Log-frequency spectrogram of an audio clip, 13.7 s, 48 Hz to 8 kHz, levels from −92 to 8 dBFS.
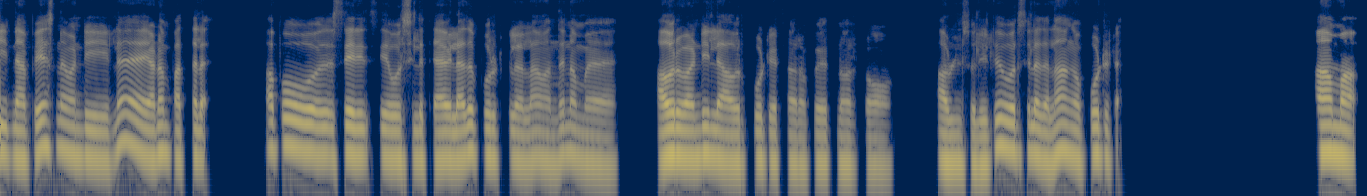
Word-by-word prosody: நான் 130 -1 +1
பேசுன 170 0 +1
வண்டில 135 +2 -1 0.3
இடம் 150 +1 0
பத்தல. 130 +1 -2 0.7
அப்போ 175 +3 -1 0.5
சரி 145 -2 +4
சரி, 140 -1 -3
ஒரு 130 -1 0
சில 130 0 -2
தேவையில்லாத 130 +3 +3
பொருட்கள் 130 -1 -2
எல்லாம் 125 +1 -3
வந்து 120 +4 -4
நம்ம 130 -3 -4 0.8
அவரு 140 +1 +8
வண்டில 135 +1 +2
அவரு 120 -1 0
போட்டு 125 -1 -3
எட்டுன்னு 115 -1 -6
வரப்போ 110 +2 -7
எட்டுன்னு 115 -1 -6
வரட்டும், 110 -1 -7 0.5
அப்டின்னு 115 -1 -1
சொல்லிட்டு 115 +7 -1
ஒரு 150 - +1
சிலதெல்லாம் 145 +1 +1
அங்க 135 -3 0
போட்டுட்டேன். 140 -3 -3 2.1
ஆமா. 145 -3 +5
130 Hz, 130 wpm, -24 LUFS, 120-140 Hz, 2.1 s, அவரு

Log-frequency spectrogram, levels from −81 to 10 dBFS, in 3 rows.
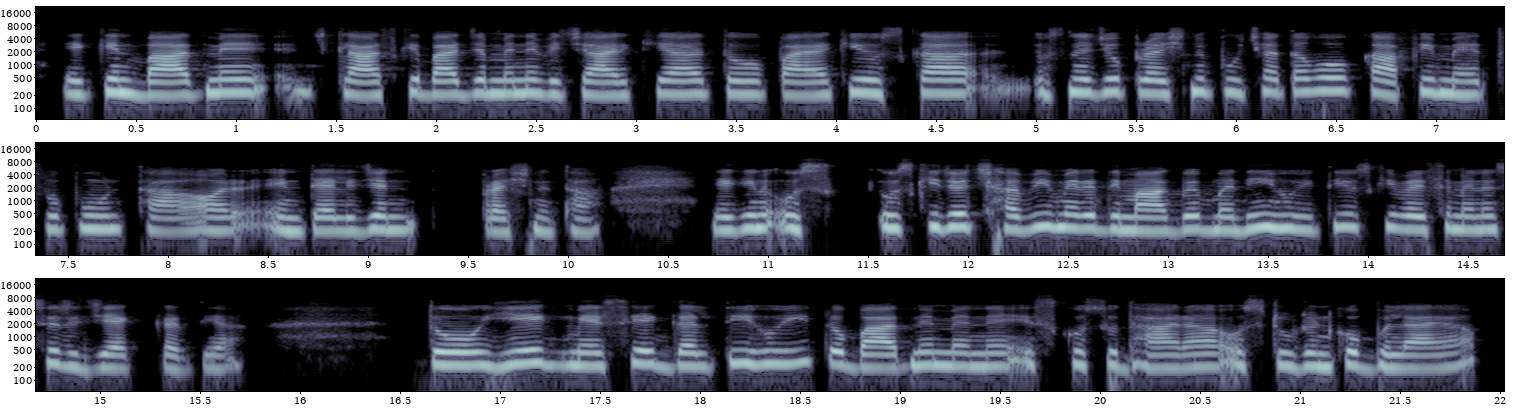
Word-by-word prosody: लेकिन 215 +1 +2
बाद 200 0 +5
में 230 +2 +2
ज 240 -3 -10
क्लास 200 -2 +2
के 235 - 0
बाद 210 -1 +2
जब 220 +1 0
मैंने 220 +1 +2
विचार 200 -2 0
किया 215 -1 0
तो 210 -1 -1
पाया 200 -1 +1
की 235 -1 +1
उसका 225 +1 +1 0.5
उसने 230 +3 0
जो 240 - +2
प्रश्न 225 +1 -1
पूछा 235 0 -3
था - - +1
वो 250 +1 +2
काफ़ी 225 +2 +1
महत्वपूर्ण 225 +1 -1
था 200 -2 -1 0.2
और 205 0 0
इंटेलिजेंट 215 -3 0 0.3
प्रश्न 195 +1 -3
था। 190 0 -6 0.6
लेकिन 230 +3 +3
उस 230 -5 0 0.3
उसकी 245 +2 +2
जो 250 +1 +6
छवि 230 +3 +1
मेरे 230 -1 +3
दिमाग 210 -2 +3
में 220 -1 +2
बनी 215 +3 +2
हुई 230 -2 +2
थी 250 0 0
उसकी 245 0 -5
वजह 225 -1 +3
से 235 - -2
मैंने 220 0 0
उसे 230 +2 -1
रिजेक्ट 190 0 -3
कर 185 -2 -2
दिया। 185 +4 -9 1.0
तो 220 -1 +6
ये 225 +4 +3
मेरे 220 -1 0
से 240 +3 0
एक 230 -3 0
गलती 215 +4 0
हुई 240 +2 -1
तो 230 - +4
बाद 195 0 +3
में 220 0 +1
मैंने 210 -1 -1
इसको 225 +1 -5
सुधारा, 200 -3 -2
उस 220 -1 -3
स्टूडेंट 210 -2 -1
को 225 - +4
बुलाया 190 +5 -1
220 Hz, 175 wpm, -21 LUFS, 205-230 Hz, 1.0 s, जो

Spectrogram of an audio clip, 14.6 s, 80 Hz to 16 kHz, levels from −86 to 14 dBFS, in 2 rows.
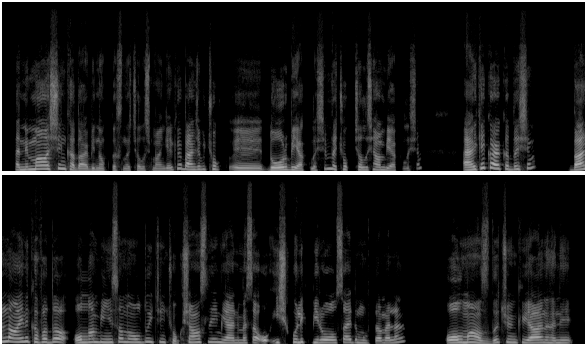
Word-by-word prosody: Hani, 250 +1 -2
maaşın 330 +4 +3
kadar 195 - -1
bir 190 - -6
noktasında 180 -1 -9
çalışman 180 +1 -9
gerekiyor." 225 - -6
Bence 275 -1 +1
bu 280 - -10
çok, 300 -1 -5 0.2
eee, 200 -2 -3
doğru 230 +2 +5
bir - - 0
yaklaşım 180 - -4
ve - - 0
çok 280 -1 -8
çalışan 240 -1 -4
bir 200 - -2
yaklaşım. 185 - -11 0.5
Erkek 280 - +4
arkadaşım 325 0 +2 0.5
benle 280 - +7
aynı 335 +2 +3
kafada 315 -1 +1
olan 285 +5 +1
bir 300 - -2
insan 290 +3 -2
olduğu 290 +1 -3
için 310 -1 -5
çok 210 -7 -8
şanslıyım. 300 +1 -2
Yani, 235 -2 0
mesela, 235 0 -1
o 480 - +3
işkolik 290 0 -2
biri 265 0 -1
olsaydı 265 +1 0
muhtemelen 235 - -3 0.5
olmazdı. 260 -4 +3
Çünkü 275 -2 -5
yani 250 +1 +4
hani, 240 0 -5
265 Hz, 175 wpm, -30 LUFS, 230-300 Hz, 0.5 s, benle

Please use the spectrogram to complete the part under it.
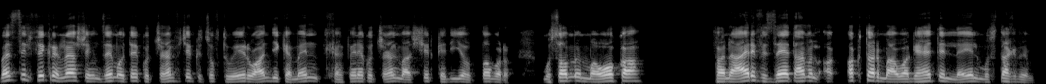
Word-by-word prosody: بس - - +1
الفكرة 205 -2 +1
إن - - -1
أنا 180 +2 +5
عشان 155 -6 -1
زي 150 +4 +1
ما - - -6
قلت 150 - -2
لك 165 - 0
كنت 135 - -11
شغال 150 - -2
في - - -19
شركة 155 -3 -6
software 130 +2 -3
وعندي 150 +2 0
كمان 150 +4 -3
خلفية - - -8
لإن - - -2
أنا - - +1
كنت 145 -1 -9
شغال 145 - -3
مع 120 - 0
الشركة 155 +7 -7
دي 135 - -10
يعتبر 140 +1 -4 0.4
مصمِّم 165 +5 +1
مواقع، 160 +5 +4 0.7
فأنا 135 -1 +3
عارف 170 +4 +5
إزاي 145 +4 +5
أتعامل 165 +1 +2
أ - - -4 0.2
اكتر 180 0 +3
مع 135 -3 +2
واجهات 130 +6 +1
اللي 140 -7 -2
هي - - +3
المستخدم، 130 -4 -4
145 Hz, 220 wpm, -23 LUFS, 135-165 Hz, 0.7 s, أنا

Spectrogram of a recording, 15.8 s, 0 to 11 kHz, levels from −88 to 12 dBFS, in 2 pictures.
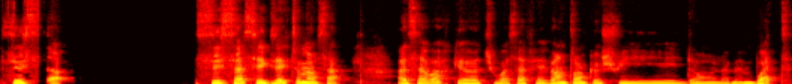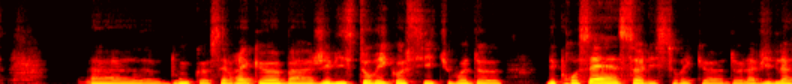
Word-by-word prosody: C'est 240 -2 +4 0.2
ça. - - +1 1.3
C'est 220 0 +2
ça, 225 +3 +3
c'est 235 -4 +2
exactement 255 +6 +5
ça. 225 -1 -4 0.5
À 205 0 +2
savoir 230 +7 -1
que, 200 -3 +1
tu 195 0 -10
vois, 215 +2 -1
ça 205 -3 -1
fait 190 -1 -2
20 225 +4 +2
ans 245 -1 +4
que 215 -1 -2
je 200 - -5
suis 170 -4 -2
dans 160 0 -2
la 150 -1 -3
même 150 0 +1
boîte. 195 +6 -1 0.9
Heu, 170 -3 -3
donc, 175 +3 -2
heu, 175 - -2
c'est 190 +3 -3
vrai 210 +4 -1
que, 195 -1 +3
bah, 175 -2 0
j'ai 175 +3 +3
l'historique 210 +3 +1
aussi, 200 +1 0
tu 195 -3 -8
vois, 190 +1 -1
de 170 -2 -4 0.4
des 185 +1 +4
process, 235 +4 +3
heu, 195 - +4
l'historique, 175 0 -7
heu, 155 -2 -5
de 145 +3 -10
la 160 0 -4
vie 170 +4 -2
de 180 - -1
la 180 -1 +1
190 Hz, 175 wpm, -22 LUFS, 170-215 Hz, 1.3 s, exactement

